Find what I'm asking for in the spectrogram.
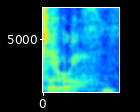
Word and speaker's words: littoral: No, I think it's literal. – Okay. – I just mispronounced it. Yeah, I actually Googled how to pronounce it like today, and it was just literal.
